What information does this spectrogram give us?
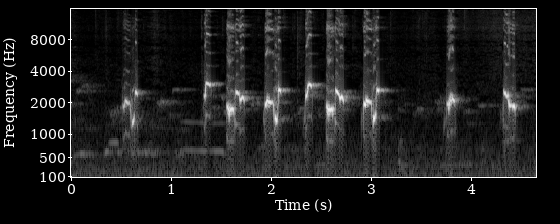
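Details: Fighting song of a sooty-headed bulbul, played to prompt other bulbuls to sing. Scattered liquid, squawky notes come in a loose cluster, with short gaps between bursts.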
